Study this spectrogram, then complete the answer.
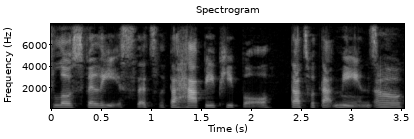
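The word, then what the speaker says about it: Los Feliz: La there is a a neighborhood called loses which is in Spanish it's Los FIS that's the happy people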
